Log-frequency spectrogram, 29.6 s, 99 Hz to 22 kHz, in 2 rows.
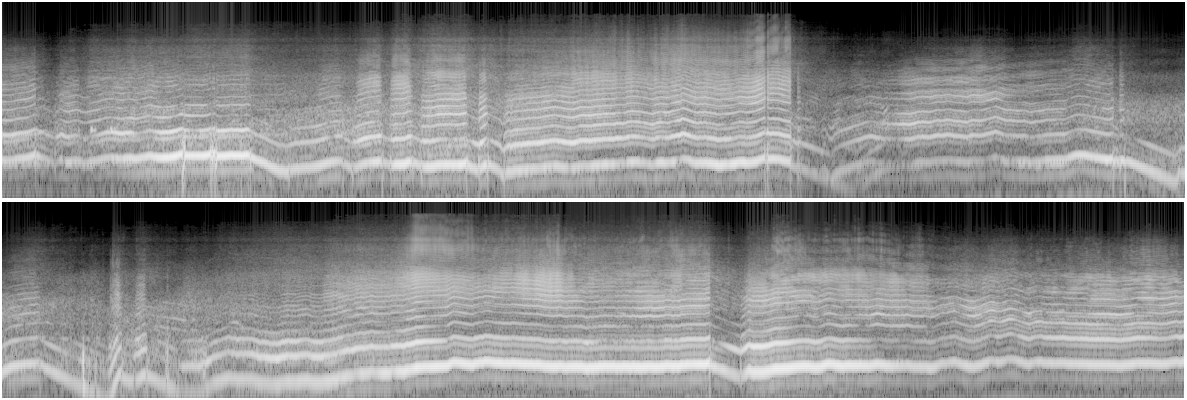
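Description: Triumph 675 three-cylinder motorcycle engine in an Ape proto race car, driven hard on snow. It mostly holds high revs, and several times the revs drop away sharply and climb again, deepest around the middle.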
